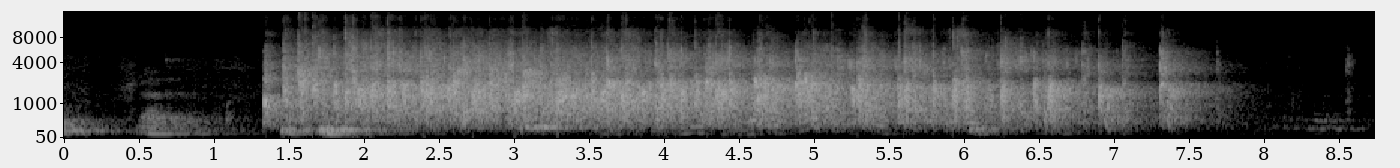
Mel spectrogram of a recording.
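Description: Audience applauding. The clapping breaks out suddenly about a second in, holds steady for about six seconds, then dies away near the end.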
